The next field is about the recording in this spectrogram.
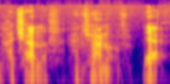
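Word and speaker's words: Khachanov: off but I'm saying chi-chan off Tran off yeah I'm pretty sure the stress on the second syllable I mean it's it's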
